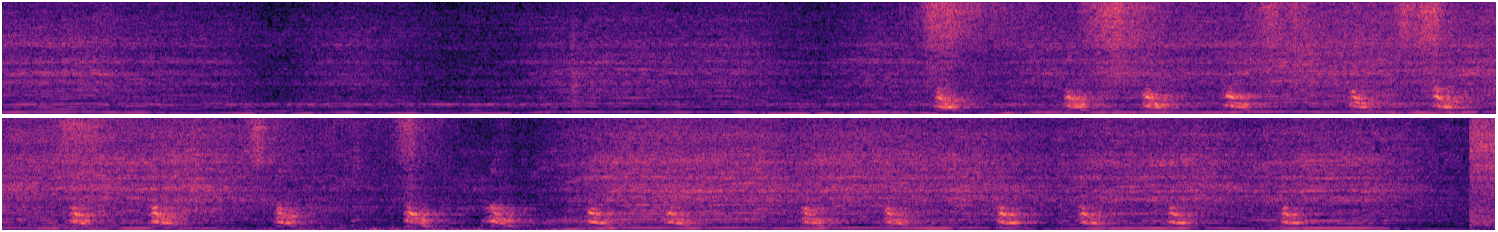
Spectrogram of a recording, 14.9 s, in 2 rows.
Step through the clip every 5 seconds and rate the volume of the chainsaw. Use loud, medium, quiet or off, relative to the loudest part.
medium, loud, loud.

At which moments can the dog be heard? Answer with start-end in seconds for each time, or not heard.
4.6-14.0.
